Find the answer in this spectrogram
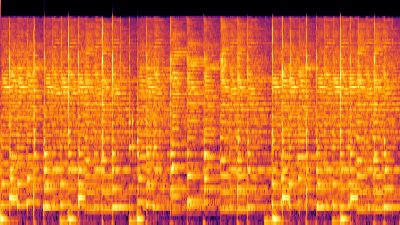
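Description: Instrumental interlude with no singing: a fast plucked-string melody over a held drone, with deep drum strokes now and then.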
